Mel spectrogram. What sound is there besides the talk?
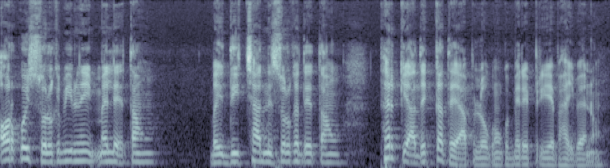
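No distinct noise like a dog, phone or traffic.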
